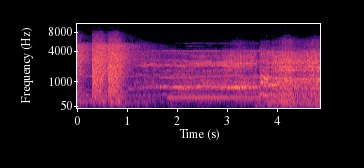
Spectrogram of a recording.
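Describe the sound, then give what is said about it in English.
Two sharp gunshots crack in quick succession as a man with a gun starts shooting beside a car that is starting up, followed by a long humming, ringing tail and another rougher burst near the end. No one speaks. “He looked mean enough to start shooting with it. He did.”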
